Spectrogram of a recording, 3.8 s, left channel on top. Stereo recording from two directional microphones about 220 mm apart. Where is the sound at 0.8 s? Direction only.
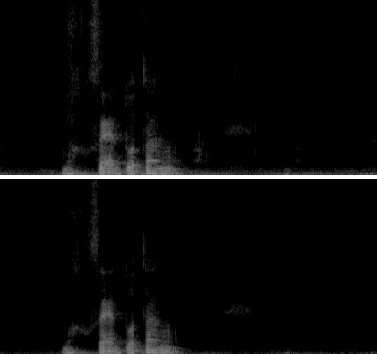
20° right (ahead or behind).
